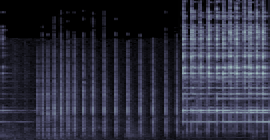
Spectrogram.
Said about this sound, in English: He felt like he had scarcely begun when suddenly he heard a bell chime outside.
